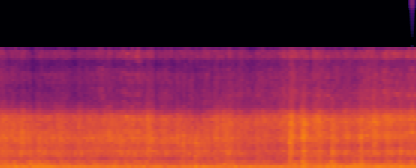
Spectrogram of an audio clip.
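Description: Passenger train running steadily along the track, heard at an open carriage window: a continuous rumble with the clickety-clack of wheels over the rails, and a few sharper clacks about three seconds in.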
